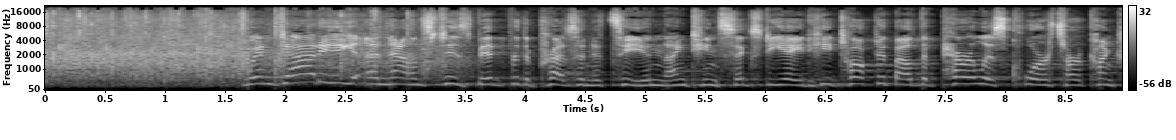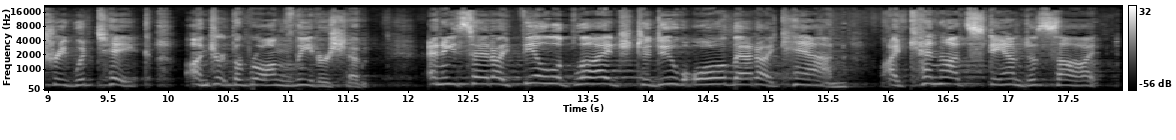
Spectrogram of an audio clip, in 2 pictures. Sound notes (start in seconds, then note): 4.0 applause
